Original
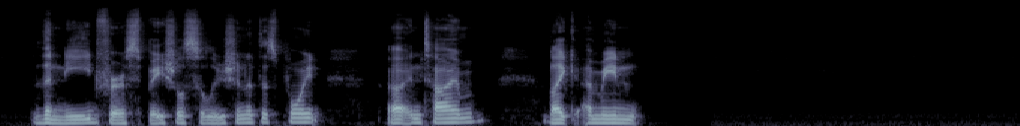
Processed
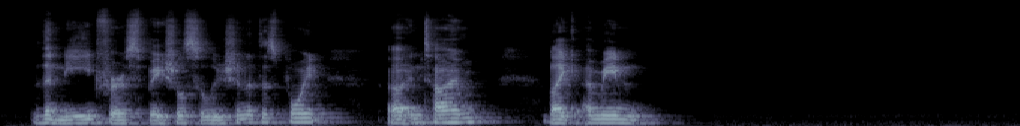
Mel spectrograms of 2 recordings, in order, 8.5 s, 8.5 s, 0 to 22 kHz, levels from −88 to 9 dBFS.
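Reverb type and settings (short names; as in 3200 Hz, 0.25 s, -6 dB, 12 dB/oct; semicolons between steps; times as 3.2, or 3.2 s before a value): shoebox room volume 310 m³, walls furnished, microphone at 0.83 m; gain -3 dB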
